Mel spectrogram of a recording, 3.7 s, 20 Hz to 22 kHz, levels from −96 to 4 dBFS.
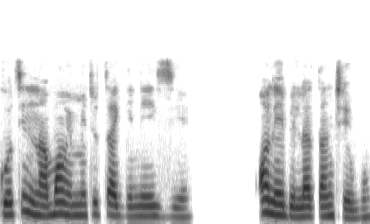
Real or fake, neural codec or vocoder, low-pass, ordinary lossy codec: real; none; 7.2 kHz; none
